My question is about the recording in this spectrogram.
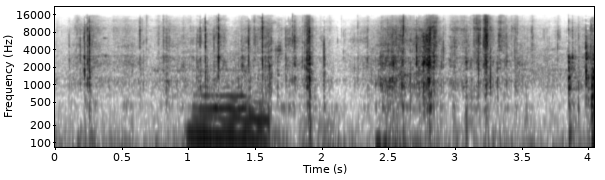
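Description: Clear plastic vacuum bag of dehydrated food crinkling as it is handled, with light clicks. About a second in, a man's voice gives a short, steady hummed "mm", the loudest sound.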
